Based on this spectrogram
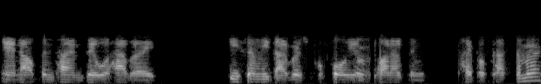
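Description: A normal speaking voice, this man's runs at a fairly quick pace in a medium pitch with fairly even intonation. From US West Coast, San Francisco Bay Area (born in Taiwan, moved at 10). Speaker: venture capitalist. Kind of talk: interview.

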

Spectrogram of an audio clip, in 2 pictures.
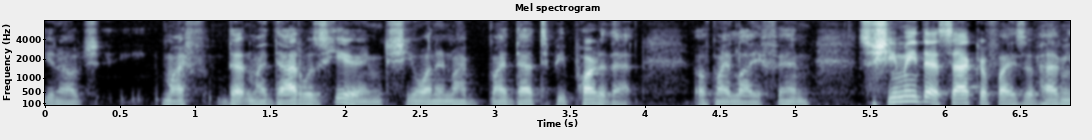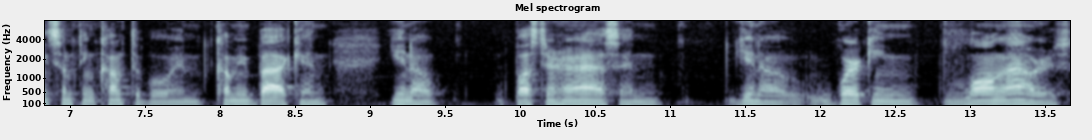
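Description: A man with a fairly low pitch and fairly even intonation talks at a fairly quick pace in a very clean recording with a silent background. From Colombia-born, raised in US (New Jersey area). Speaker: Navy veteran. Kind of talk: interview conversation. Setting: on-location recording in Philadelphia. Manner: halting, frequent repetitions.

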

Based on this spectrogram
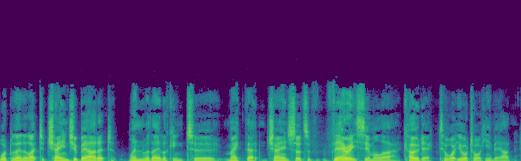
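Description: A man has an unremarkable speaking voice with a fairly low pitch. He keeps a moderate pace and fairly even intonation. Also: dry, close sound with no echo. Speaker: podcast host, marketing expert. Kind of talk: casual chat, podcast conversation. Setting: remote recording, host in Sydney.

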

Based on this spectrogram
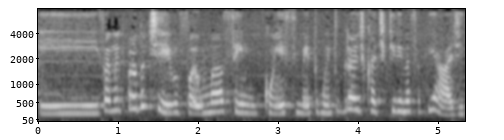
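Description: Amid noticeable background noise, a woman talks at a fairly quick pace with hardly any pauses, her fairly high voice full of lively intonation. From Brazil, Brasília. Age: 30s. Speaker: physiotherapist and traveler. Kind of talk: casual chat.

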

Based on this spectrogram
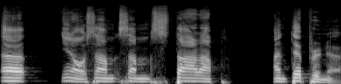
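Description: A man with a Finnish accent speaks at a moderate pace in a fairly high pitch, with ordinary pitch variation and a dry, close sound with no echo. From Finland. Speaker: professor. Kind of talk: lecture. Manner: halting.

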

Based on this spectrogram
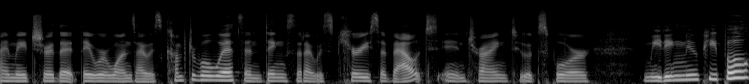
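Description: The recording is very clean with a silent background, the sound dry and close with no echo, and the pitch varies in an ordinary way. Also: woman. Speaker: guest who met her husband through online dating. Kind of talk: casual interview chat.

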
